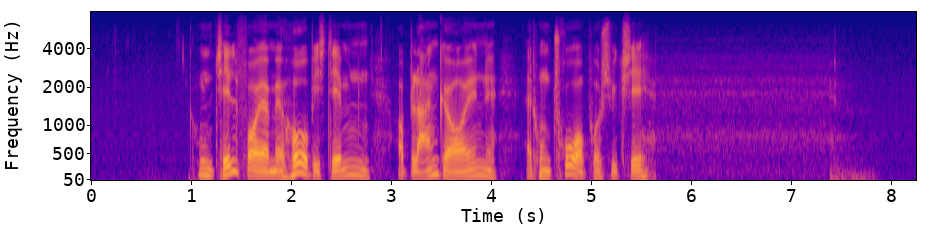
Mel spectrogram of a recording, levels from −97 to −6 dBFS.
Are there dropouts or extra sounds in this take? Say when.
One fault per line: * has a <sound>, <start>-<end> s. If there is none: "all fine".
all fine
